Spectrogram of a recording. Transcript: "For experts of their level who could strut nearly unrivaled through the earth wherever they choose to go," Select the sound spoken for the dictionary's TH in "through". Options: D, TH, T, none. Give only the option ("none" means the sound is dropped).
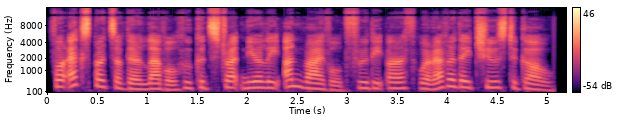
TH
